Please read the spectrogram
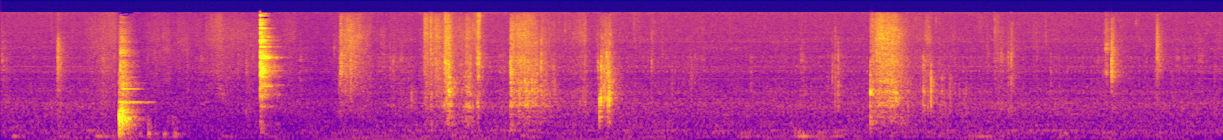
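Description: A metal spoon clinking and knocking against dishes, with one sharp clink that rings briefly about a second in and another soon after, then scattered softer taps and rustles as chopped walnuts are handled from a plastic tub.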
